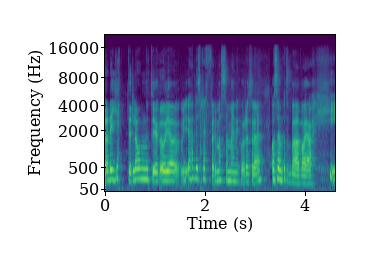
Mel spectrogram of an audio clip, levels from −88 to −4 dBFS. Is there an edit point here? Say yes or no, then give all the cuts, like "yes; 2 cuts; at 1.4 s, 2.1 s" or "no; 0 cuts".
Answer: yes; 3 cuts; at 1.1 s, 1.9 s, 3.6 s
